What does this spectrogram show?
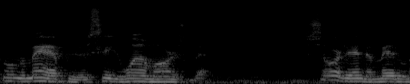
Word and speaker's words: Weimar: was a town named Weimar. They pronounce it Weimar. We pronounced it Weimar, Weimar. And we'd already gone by the other prominent town that we didn't know about, Dresden.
